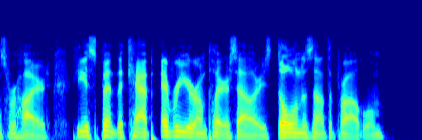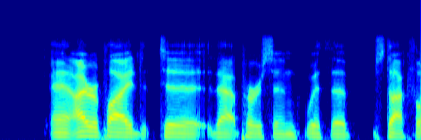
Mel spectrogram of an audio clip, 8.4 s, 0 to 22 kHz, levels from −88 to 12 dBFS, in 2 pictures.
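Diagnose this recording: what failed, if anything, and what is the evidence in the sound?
Nothing in the recording has failed: the speech arrives through an AMR wideband (HD Voice) path at a rate that fits 12.65 kbit/s, where the codec keeps speech clear and leaves only the light coding texture expected of that setting, with the top band above 6.4 kHz filled in by shaped noise.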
